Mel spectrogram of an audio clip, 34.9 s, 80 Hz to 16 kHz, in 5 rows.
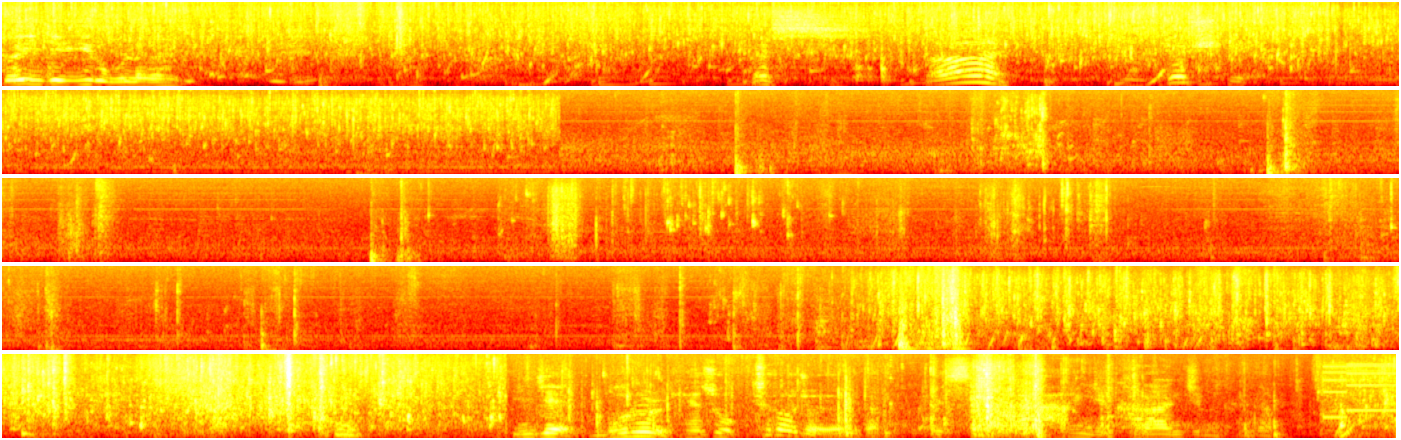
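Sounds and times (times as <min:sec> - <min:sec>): small splashes in water: 0:00.0 - 0:09.8, 0:16.4 - 0:18.3, 0:25.0 - 0:31.2
soil tipped into water splashing: 0:00.0 - 0:09.8, 0:25.0 - 0:31.0.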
